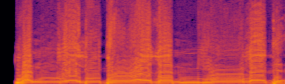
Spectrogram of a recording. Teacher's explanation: mim mati bertemu ya, mim mati bertemu ya, tidak bertemu mim, tidak bertemu ba, pasti jelas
